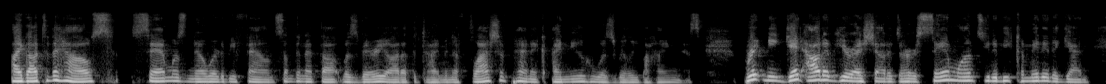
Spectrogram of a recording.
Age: 30-49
